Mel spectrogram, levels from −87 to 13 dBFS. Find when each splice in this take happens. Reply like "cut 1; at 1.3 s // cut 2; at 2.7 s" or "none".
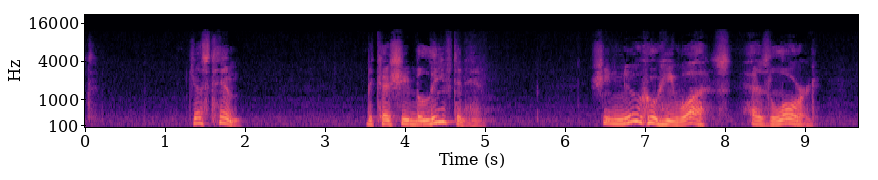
none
